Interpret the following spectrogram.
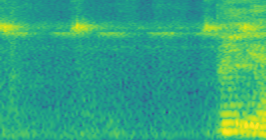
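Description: Faint, high-pitched insect chirping, a regular pulse about four or five times a second, over an otherwise quiet room. A man's voice comes in near the end.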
